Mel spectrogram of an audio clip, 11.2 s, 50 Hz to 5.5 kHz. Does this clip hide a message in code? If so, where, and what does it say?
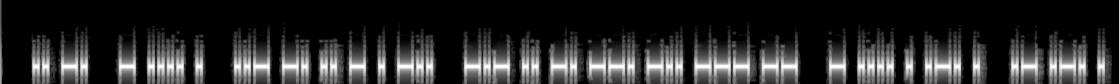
Yes: Morse code from 0.3 to 11.0 s, heard as a keyed tone, about 25 wpm, 600 Hz. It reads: IN THE UNITED KINGDOM THERE ARE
